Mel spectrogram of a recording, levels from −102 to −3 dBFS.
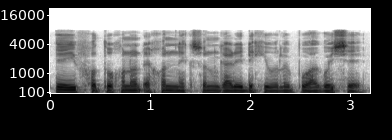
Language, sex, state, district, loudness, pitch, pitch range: Assamese, male, Assam, Kamrup Metropolitan, -15 LUFS, 90 Hz, 85-95 Hz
